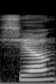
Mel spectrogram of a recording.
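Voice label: "xing2", mandarin, rising tone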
